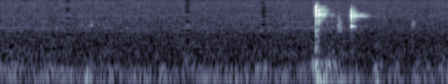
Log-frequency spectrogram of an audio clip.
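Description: Near silence: room tone, with one faint short click about one and a half seconds in.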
